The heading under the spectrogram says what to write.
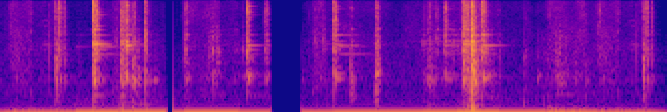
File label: akms stock unfold; Escape from Tarkov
